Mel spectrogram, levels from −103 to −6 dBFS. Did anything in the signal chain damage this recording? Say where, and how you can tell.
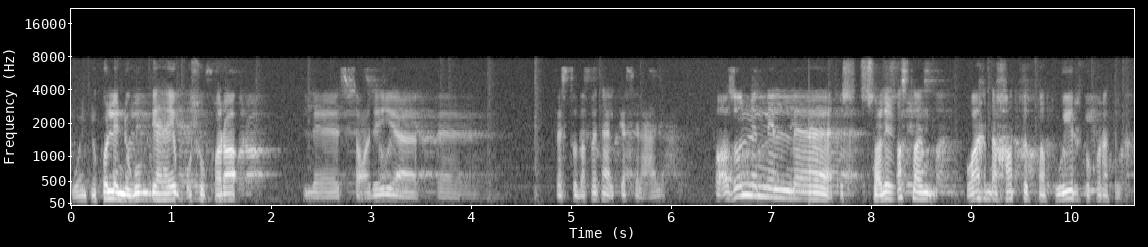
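Yes. At the far end of the call, echo with no canceller: the loudspeaker's output reached that microphone and went back through the network unremoved. The speech is shadowed throughout by a thinner copy about 17 dB down, trailing roughly a fifth of a second behind.

At the capture stage, the input likely switched to a poorer device from 2.13 to 7.38 s. There is no gap at either change, but the band narrows from the 8 kHz ceiling of the call processing. The level drops by around 10 dB, so the speech turns duller and quieter until it clears again.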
